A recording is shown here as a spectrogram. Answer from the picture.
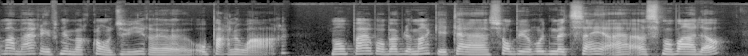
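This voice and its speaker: Over music in the background, a woman with a fairly low pitch speaks at a moderate pace, her loudness very even and her intonation fairly even. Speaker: nun. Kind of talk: interview testimony.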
